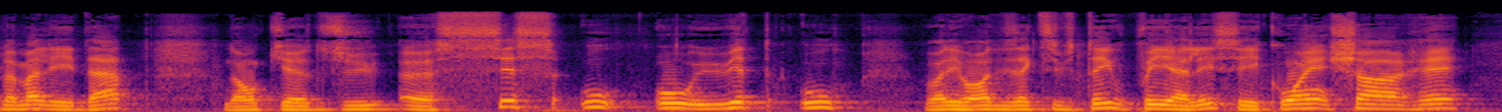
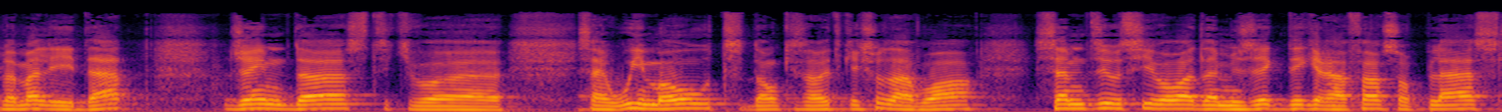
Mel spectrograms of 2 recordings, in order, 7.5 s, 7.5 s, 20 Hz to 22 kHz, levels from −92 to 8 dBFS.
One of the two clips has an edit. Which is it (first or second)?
second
